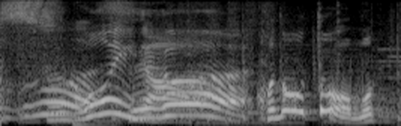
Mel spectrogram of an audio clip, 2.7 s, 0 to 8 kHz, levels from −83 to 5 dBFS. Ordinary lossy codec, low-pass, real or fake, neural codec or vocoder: none; none; real; none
